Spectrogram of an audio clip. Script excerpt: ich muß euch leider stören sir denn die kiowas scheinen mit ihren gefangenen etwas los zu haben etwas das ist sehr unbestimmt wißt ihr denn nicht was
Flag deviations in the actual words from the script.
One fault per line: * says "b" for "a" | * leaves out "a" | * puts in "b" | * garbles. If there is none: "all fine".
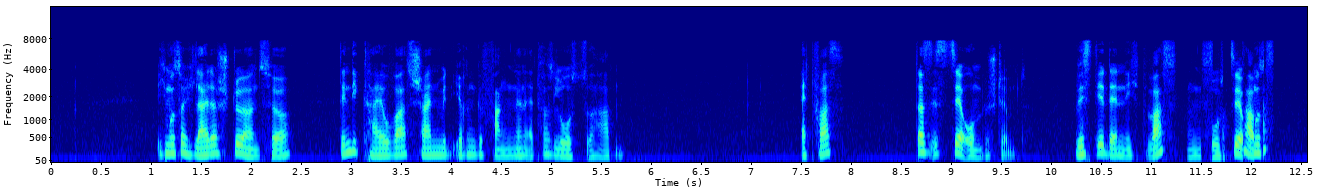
* garbles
